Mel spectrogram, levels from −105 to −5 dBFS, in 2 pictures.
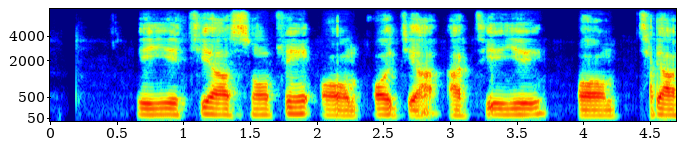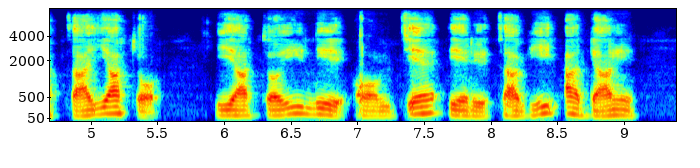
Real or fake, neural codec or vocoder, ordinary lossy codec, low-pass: fake; codec, 16 kHz, 4.8 kbps, FACodec; none; none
